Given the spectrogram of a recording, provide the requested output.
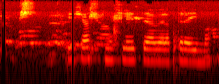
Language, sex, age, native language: Icelandic, male, 11, Icelandic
